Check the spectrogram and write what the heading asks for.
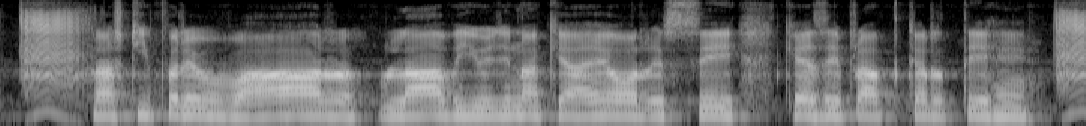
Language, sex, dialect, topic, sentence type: Hindi, male, Kanauji Braj Bhasha, banking, question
